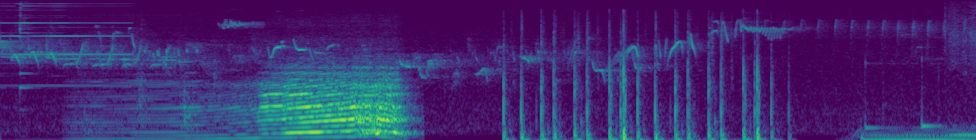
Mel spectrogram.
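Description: A cow mooing: one long moo that rises in pitch and grows loudest near its end, about three seconds. A quick run of sharp clicks follows, and steady low music comes in near the end.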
